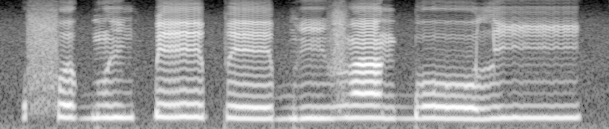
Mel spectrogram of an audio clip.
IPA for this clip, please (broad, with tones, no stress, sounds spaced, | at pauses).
f ə˧ ɡʷ ĩ˧ k͡p eː˦ p eː˧ b ĩ˧ v ã˦ ɡ͡b oː˦˨ l iː˦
